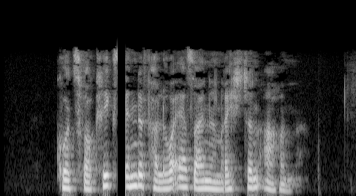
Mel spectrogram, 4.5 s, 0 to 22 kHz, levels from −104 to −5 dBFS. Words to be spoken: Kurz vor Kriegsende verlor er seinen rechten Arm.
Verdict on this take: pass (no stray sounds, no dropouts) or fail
fail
